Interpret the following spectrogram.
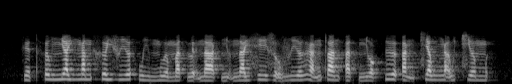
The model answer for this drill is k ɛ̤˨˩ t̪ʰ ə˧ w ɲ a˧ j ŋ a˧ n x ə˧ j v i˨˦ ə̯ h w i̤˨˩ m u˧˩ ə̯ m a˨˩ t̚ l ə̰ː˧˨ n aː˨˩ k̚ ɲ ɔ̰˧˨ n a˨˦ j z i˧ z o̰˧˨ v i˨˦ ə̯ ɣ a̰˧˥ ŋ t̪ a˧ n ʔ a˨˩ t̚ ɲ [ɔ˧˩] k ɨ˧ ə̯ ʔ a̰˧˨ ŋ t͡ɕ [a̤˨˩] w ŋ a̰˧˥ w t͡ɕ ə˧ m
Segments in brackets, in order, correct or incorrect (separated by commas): correct, incorrect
